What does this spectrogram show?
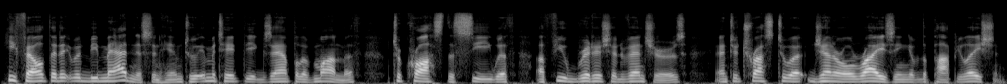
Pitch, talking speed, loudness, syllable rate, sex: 130 Hz, 205 wpm, -21 LUFS, 5.5 syllables/s, male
